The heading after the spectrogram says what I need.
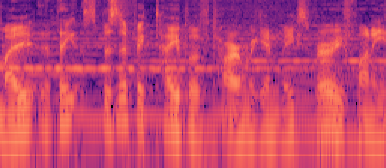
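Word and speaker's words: ptarmigan: So, this is a uh this is a she is a tarmaggan. A tarmaggan. I don't know if you It's spelled with a it has a silent P at the top at the first here.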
